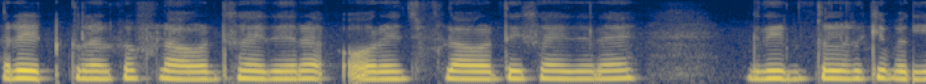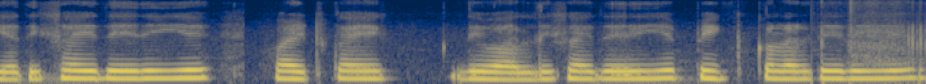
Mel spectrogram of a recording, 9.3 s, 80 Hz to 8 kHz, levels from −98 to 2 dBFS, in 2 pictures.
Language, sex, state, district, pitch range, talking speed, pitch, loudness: Hindi, female, Uttar Pradesh, Varanasi, 220-230 Hz, 235 wpm, 225 Hz, -17 LUFS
